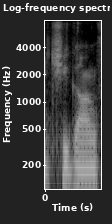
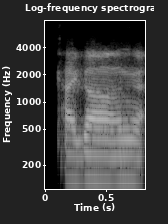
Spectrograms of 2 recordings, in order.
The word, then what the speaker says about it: Qigong: I think phonetically, in English, CHI is kind of a nice phonetic spelling because I usually pronounce it Qi.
